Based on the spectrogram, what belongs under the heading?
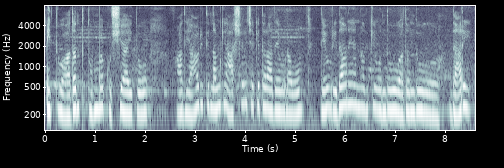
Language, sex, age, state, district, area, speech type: Kannada, female, 30-45, Karnataka, Chamarajanagar, rural, spontaneous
